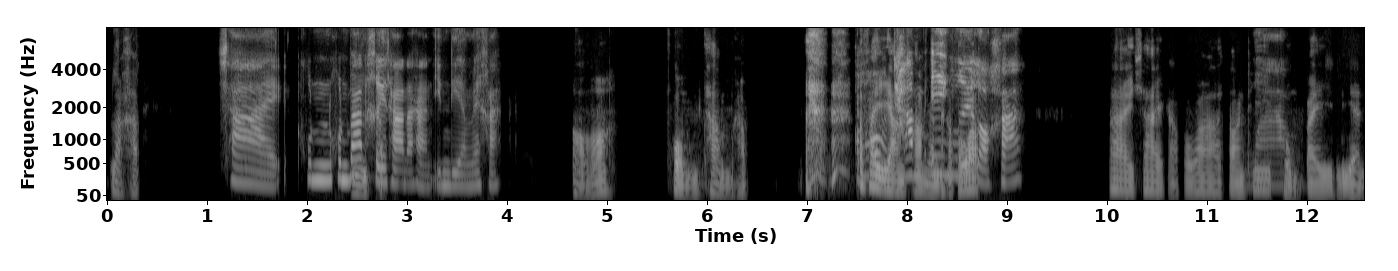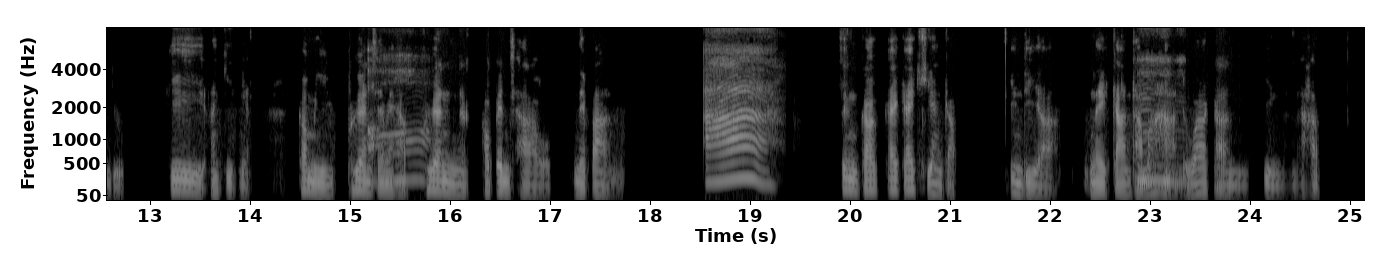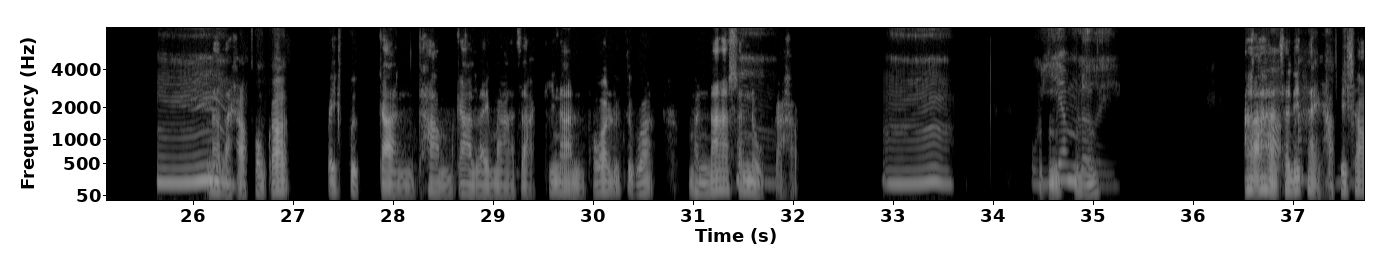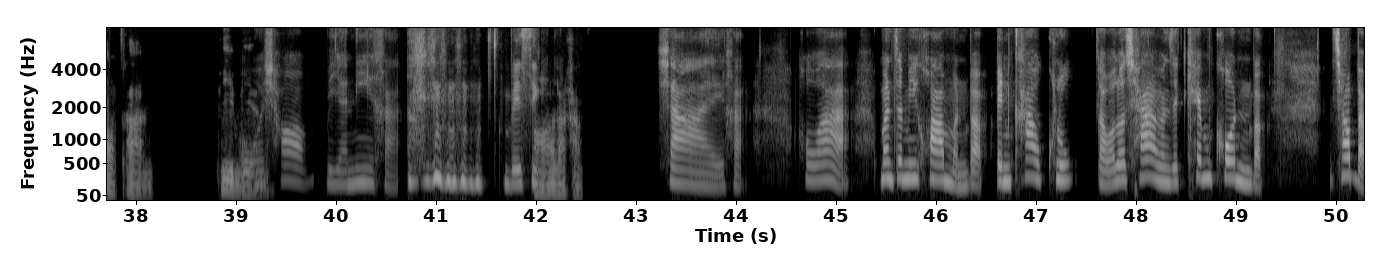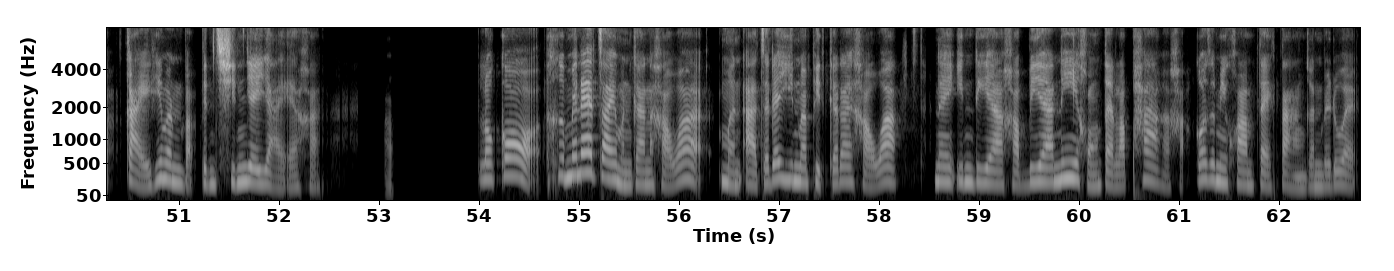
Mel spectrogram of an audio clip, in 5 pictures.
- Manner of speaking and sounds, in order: stressed: "ทำเอง"; chuckle; tapping
- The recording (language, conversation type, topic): Thai, unstructured, คุณคิดว่าอาหารทำเองที่บ้านดีกว่าอาหารจากร้านไหม?
- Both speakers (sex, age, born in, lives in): female, 25-29, Thailand, Thailand; male, 30-34, Thailand, Thailand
